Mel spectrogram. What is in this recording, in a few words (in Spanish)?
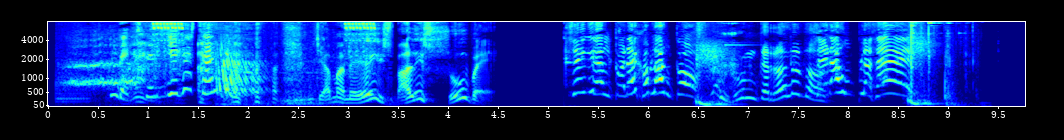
doblaje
